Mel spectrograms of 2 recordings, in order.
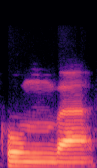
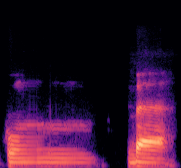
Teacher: Ikhfa syafawi yang dia samar pada 2 bibir, yaitu mim bertemu dengan ba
